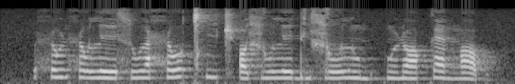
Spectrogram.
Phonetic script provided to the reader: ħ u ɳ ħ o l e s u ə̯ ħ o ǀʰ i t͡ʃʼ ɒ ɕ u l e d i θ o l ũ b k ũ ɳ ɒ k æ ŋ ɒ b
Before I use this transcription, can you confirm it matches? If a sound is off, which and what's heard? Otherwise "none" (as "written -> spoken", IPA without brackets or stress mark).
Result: θ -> ɕ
